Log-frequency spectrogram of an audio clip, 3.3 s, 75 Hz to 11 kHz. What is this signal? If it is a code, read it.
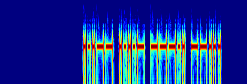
Morse code, heard as a keyed tone, about 40 wpm, 700 Hz. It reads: 3487
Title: Numbers - 4-Digit 40wpm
